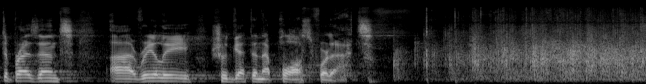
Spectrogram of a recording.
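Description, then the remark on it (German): At the World Economic Forum, a man speaks emphatically for a few seconds, praising Milei's economic reforms, then a crowd breaks into applause, a dense, steady wash of clapping that swells and carries on without pause to the end. “Das verdiene Applaus.”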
